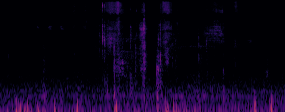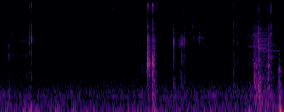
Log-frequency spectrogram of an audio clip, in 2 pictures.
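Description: Paper pieces for a Christmas Little Golden Book project being marked with a pen and cut by hand with scissors, giving soft scratchy writing strokes and occasional crisp snips, fairly quiet and close with no talking.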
